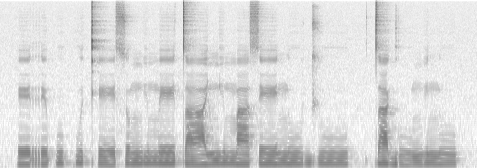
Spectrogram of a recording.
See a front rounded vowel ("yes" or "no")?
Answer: no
